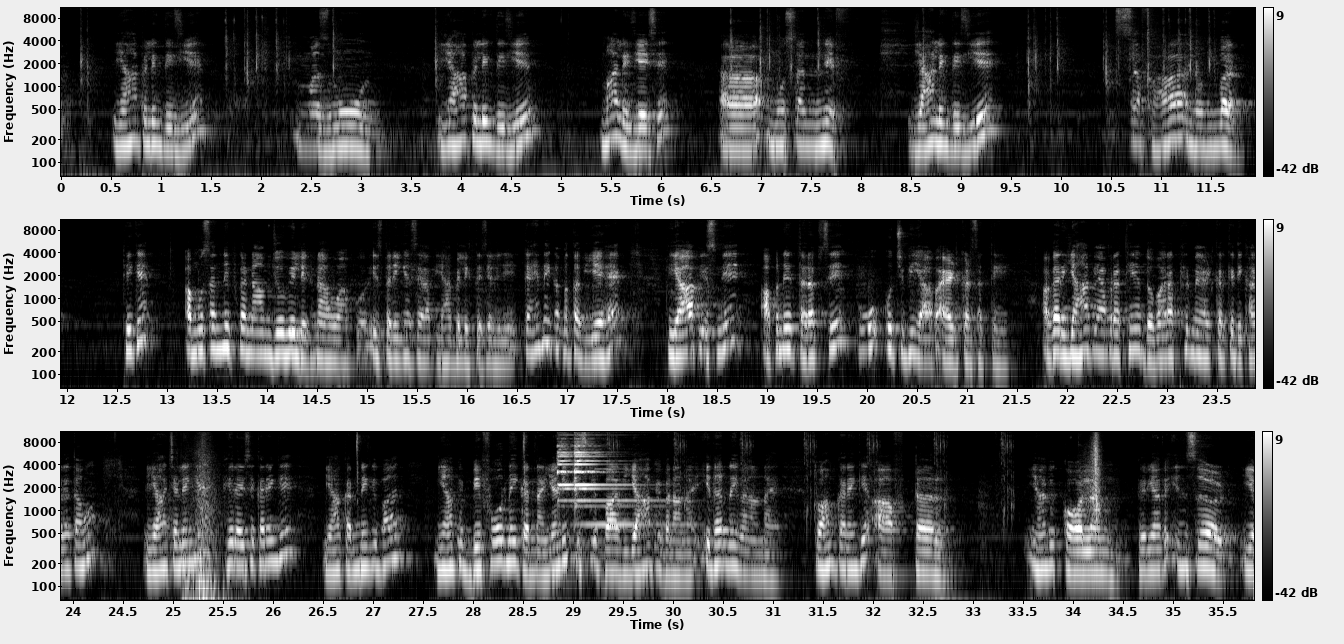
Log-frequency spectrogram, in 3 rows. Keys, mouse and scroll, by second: 1.2-2.7 typing, 3.6 Tab, 6.4-7.7 typing, 8.5 Tab, 9.3-11.7 typing, 13.9 click, 22.3 right click, 25.6 click, 32.5 click.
